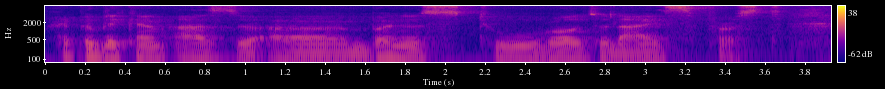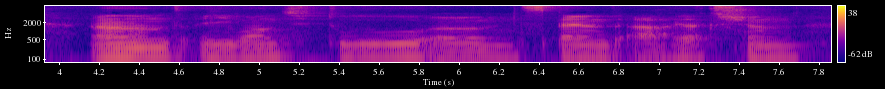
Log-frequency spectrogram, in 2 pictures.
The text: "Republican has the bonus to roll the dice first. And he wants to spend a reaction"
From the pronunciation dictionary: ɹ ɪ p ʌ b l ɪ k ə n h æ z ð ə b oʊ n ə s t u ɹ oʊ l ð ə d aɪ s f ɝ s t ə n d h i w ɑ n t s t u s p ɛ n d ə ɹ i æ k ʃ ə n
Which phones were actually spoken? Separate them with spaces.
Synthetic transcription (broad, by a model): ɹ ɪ p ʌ b l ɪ k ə n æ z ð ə b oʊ n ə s t u ɹ oʊ l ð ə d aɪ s f ɝ s t ə n d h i w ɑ n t t u s p ɛ n d ə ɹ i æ k ʃ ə n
